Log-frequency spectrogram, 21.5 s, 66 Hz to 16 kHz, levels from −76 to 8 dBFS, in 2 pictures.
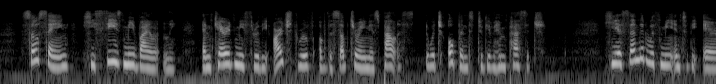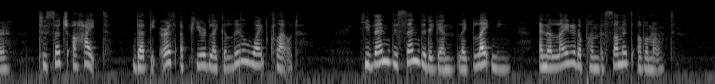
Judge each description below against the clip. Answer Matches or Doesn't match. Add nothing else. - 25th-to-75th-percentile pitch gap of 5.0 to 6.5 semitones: Doesn't match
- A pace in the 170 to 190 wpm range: Doesn't match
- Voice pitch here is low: Doesn't match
